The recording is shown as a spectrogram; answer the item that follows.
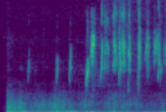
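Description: Birds near a rhino in Africa chirp in short, bright tweets, sparse at first then quicker and overlapping, close and clear over a low outdoor rumble.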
